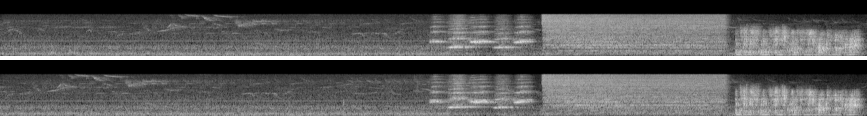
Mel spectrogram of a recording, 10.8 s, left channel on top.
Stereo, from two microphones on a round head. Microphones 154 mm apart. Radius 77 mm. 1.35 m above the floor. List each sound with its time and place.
5.4 s a squeak: centre (ahead or behind), 0.8 m
6.8 s a hiss: 10° left (ahead or behind), 0.6 m
9.2 s boiling: 25° right (ahead or behind), 0.6 m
